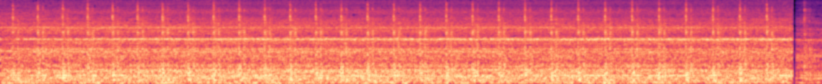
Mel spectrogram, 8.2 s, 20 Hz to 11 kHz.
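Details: Vevor 12 V diesel heater on maintained battery; crisp even fuel-pump ticking about four a second over fan whoosh until it cuts; pump metering normally, heater working.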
